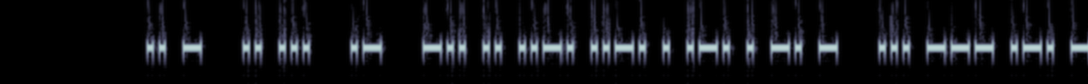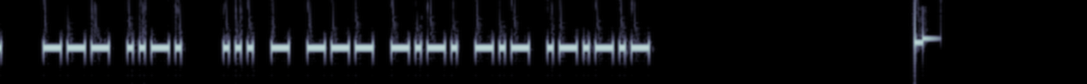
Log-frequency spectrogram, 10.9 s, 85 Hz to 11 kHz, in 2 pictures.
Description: Morse code, heard as a keyed tone, about 40 wpm, 700 Hz. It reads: IT IS A DIFFERENT SORT OF STOCK.
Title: Sentences from Top 1000 Words - Review Part 5 - 40wpm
